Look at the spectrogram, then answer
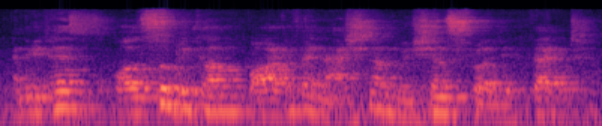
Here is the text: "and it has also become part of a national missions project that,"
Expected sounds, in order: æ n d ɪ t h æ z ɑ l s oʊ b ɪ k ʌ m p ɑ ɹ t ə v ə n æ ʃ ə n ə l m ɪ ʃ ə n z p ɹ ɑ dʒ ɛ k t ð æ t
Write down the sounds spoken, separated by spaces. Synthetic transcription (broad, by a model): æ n d ɪ t h æ z ɑ l s oʊ b ɪ k ʌ m p ɑ ɹ t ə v ə n æ ʃ ə n ə l m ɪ ʃ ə n s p ɹ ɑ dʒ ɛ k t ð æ t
